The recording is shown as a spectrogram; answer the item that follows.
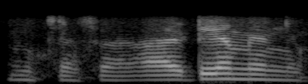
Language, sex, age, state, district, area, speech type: Marathi, male, 18-30, Maharashtra, Nagpur, urban, conversation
